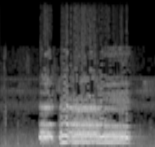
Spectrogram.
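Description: A blue barred rock rooster crows once, loud and close: a short opening note, a brief break, then a long sustained cock-a-doodle-doo call over a quiet farmyard background.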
